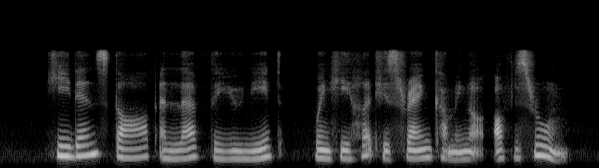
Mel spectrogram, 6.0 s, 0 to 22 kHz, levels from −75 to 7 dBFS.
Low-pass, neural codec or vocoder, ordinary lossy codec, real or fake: 7.2 kHz; codec, 24 kHz, 0.5 kbps, DualCodec; none; fake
